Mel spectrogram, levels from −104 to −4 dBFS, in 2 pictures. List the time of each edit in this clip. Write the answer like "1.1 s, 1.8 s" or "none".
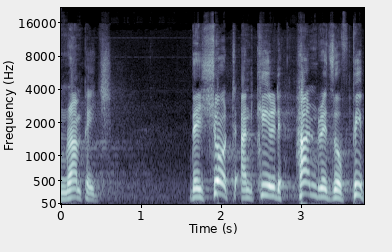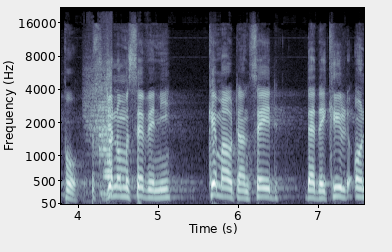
4.3 s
